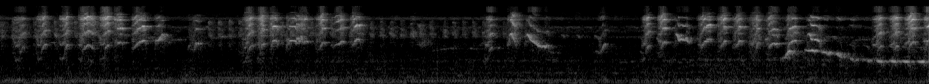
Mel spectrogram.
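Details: Drongo singing strongly, kept to tutor other songbirds; loud bursts of high, grating chatter alternate with quieter gaps, ending in a long, slurred, descending whistle.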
